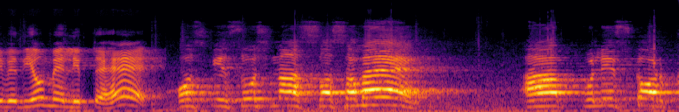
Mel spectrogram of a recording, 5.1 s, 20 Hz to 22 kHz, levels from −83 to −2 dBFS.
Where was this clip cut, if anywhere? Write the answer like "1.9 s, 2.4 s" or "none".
1.2 s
